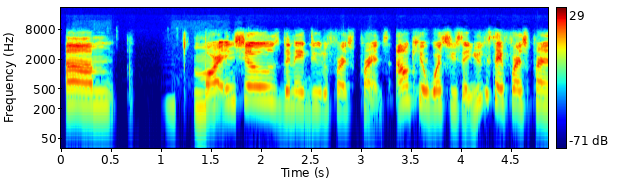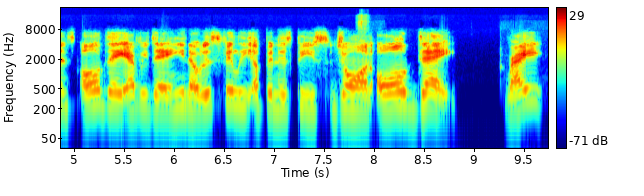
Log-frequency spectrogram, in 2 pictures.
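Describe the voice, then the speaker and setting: A woman's voice: mid-range voice, moderate pace, no echo, lo-fi sound. A woman co-hosting a podcast, chatting and laughing, often repeating herself. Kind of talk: casual podcast chat.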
